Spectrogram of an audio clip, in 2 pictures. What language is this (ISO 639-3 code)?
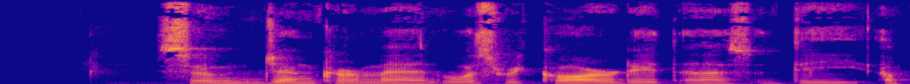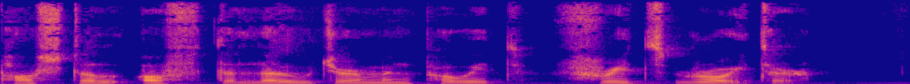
eng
